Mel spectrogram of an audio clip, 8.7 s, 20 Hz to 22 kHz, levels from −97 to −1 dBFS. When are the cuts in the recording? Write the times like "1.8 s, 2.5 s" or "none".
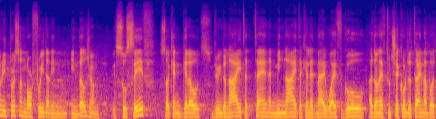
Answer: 2.0 s, 4.1 s, 7.3 s

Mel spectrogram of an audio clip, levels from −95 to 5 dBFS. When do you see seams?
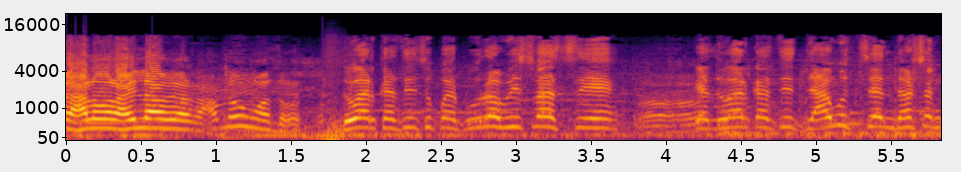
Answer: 1.7 s

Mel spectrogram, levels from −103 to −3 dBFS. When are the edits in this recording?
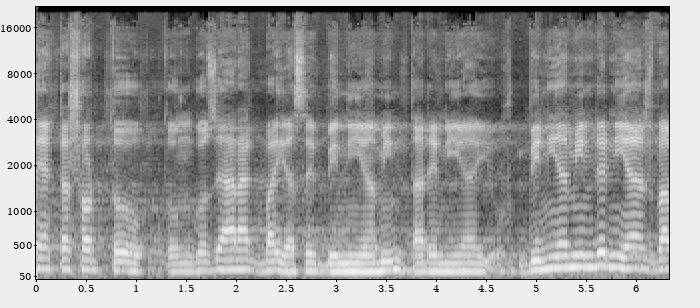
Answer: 1.2 s, 4.7 s

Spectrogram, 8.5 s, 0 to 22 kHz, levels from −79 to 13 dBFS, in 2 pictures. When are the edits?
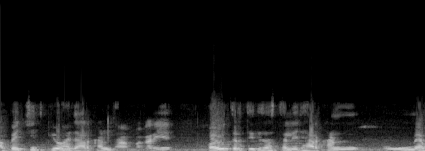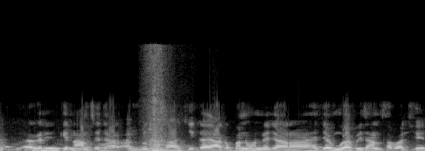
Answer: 5.5 s

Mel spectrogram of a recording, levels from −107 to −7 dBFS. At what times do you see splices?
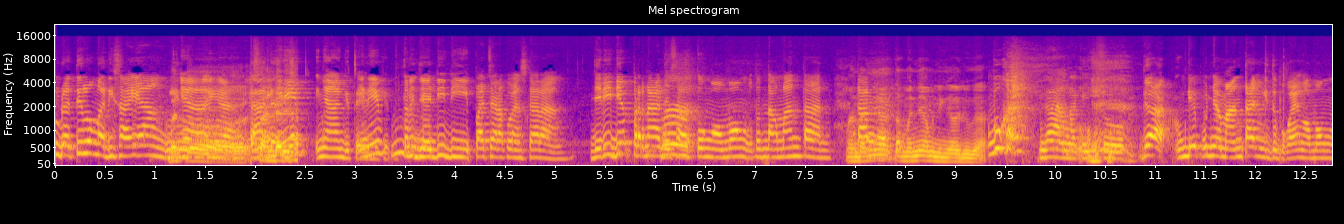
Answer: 2.3 s

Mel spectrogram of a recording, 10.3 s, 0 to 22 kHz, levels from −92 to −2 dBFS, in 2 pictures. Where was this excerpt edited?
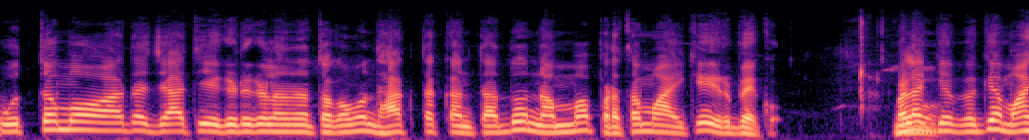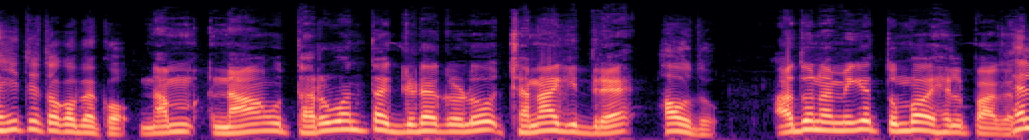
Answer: none

